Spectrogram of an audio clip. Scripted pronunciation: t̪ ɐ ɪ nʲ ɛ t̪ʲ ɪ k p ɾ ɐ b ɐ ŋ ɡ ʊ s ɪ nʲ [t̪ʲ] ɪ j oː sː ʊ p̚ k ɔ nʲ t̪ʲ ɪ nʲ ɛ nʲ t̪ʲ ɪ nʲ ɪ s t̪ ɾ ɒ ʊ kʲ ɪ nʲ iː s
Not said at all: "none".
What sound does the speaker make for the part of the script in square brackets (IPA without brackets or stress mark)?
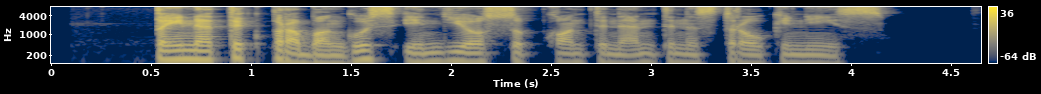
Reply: d̪ʲ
